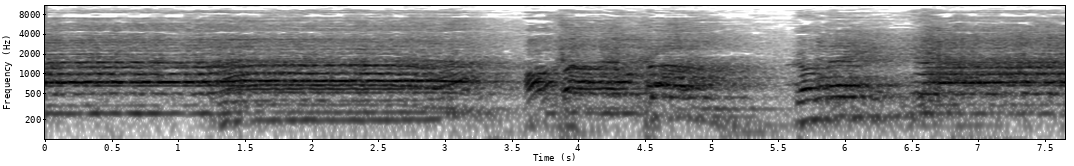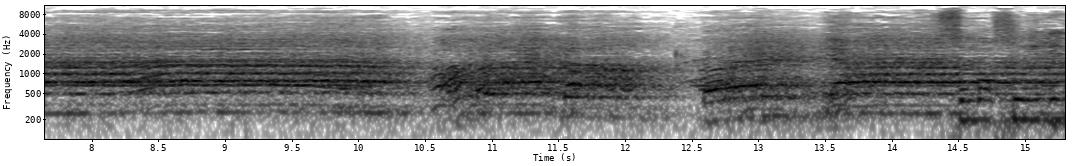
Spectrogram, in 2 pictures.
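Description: A man sings into a microphone over loudspeakers in a large hall.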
